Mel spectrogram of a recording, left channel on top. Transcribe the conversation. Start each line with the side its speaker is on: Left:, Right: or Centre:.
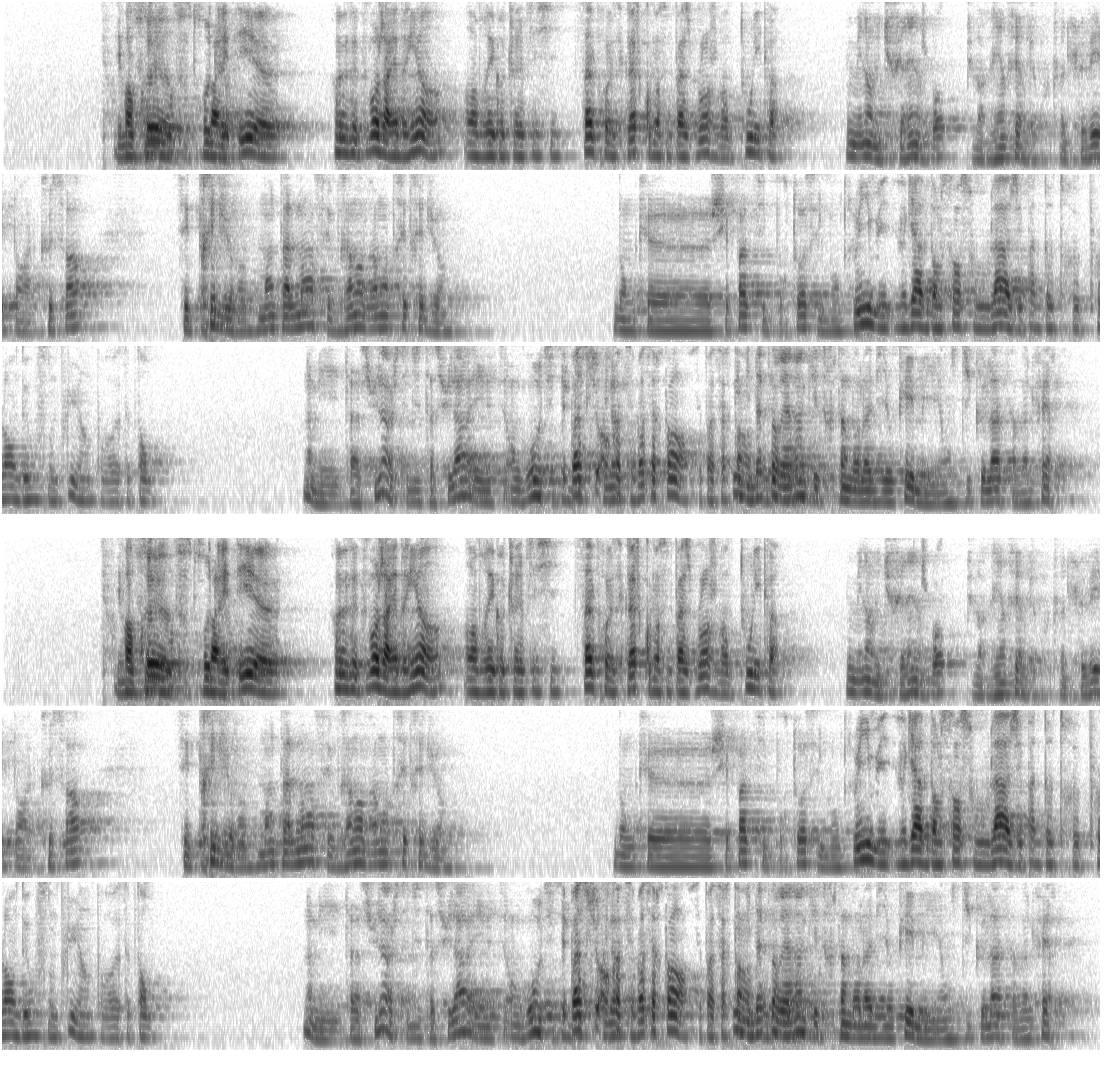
Left: Émotionnellement,
Right: Enfin, après, euh,
Left: c'est
Right: pff,
Left: trop
Right: tout
Left: dur.
Right: arrêter, euh, <laughs> honnêtement, j'arrête rien, hein, en vrai, quand tu réfléchis. Ça, le problème, c'est que là, je commence une page blanche dans tous les cas.
Left: Oui, mais non, mais tu fais rien.
Right: Tu vois.
Left: Tu vas rien faire du coup. Tu vas te lever, t'auras que ça. C'est très dur. hein. Mentalement, c'est vraiment, vraiment très, très dur. hein. Donc, euh, je sais pas si pour toi, c'est le bon truc.
Right: Oui, mais regarde, dans le sens où là, j'ai pas d'autres plans de ouf non plus, hein, pour euh, septembre.
Left: Non, mais t'as celui-là, je t'ai dit, t'as celui-là. Et en gros, si
Right: C'est
Left: tu
Right: pas
Left: dis que
Right: sûr,
Left: celui-là.
Right: encore, c'est pas certain. hein. C'est pas certain
Left: Oui, mais d'accord,
Right: qu'on me propose
Left: il y a rien
Right: un CDI.
Left: qui est certain
Right: tu vois.
Left: dans la vie, ok, mais on se dit que là, ça va le faire.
